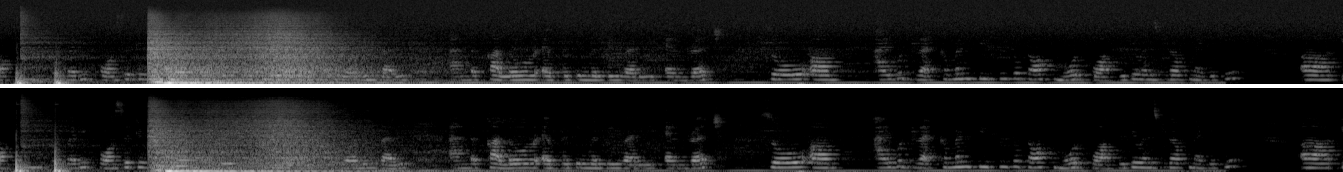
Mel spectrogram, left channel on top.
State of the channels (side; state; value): left; noise; hiss, 18 dB below the sound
